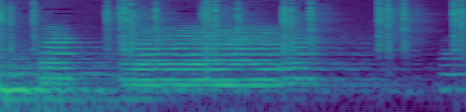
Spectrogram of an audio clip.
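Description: Long acrylic fingernails tapping rapidly on a hard tabletop, a quick series of sharp clicks, over background music.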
